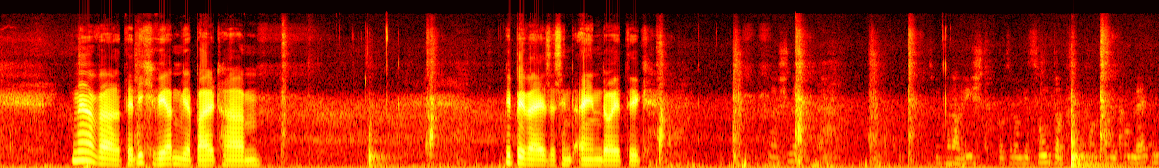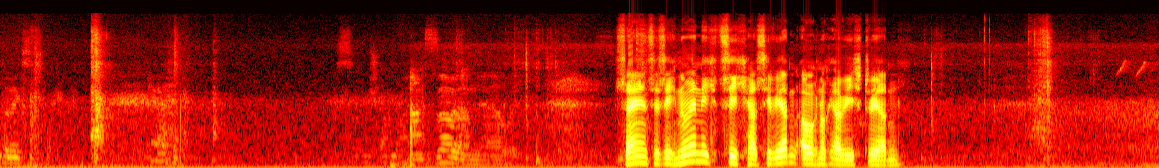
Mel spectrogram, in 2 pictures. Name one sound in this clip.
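A shovel scrapes and digs into dirt.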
